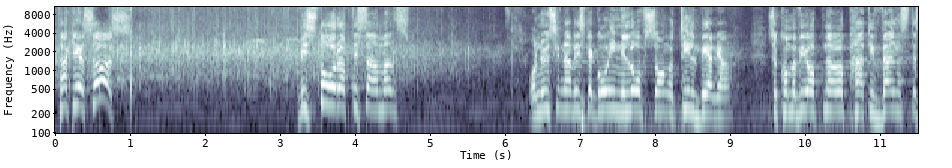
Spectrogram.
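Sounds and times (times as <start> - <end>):
speech: 0.0 - 1.2, 3.2 - 4.8, 6.3 - 11.5
audience applause: 0.0 - 6.1.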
